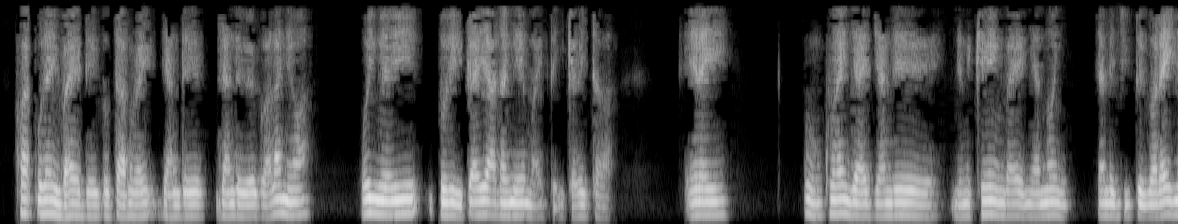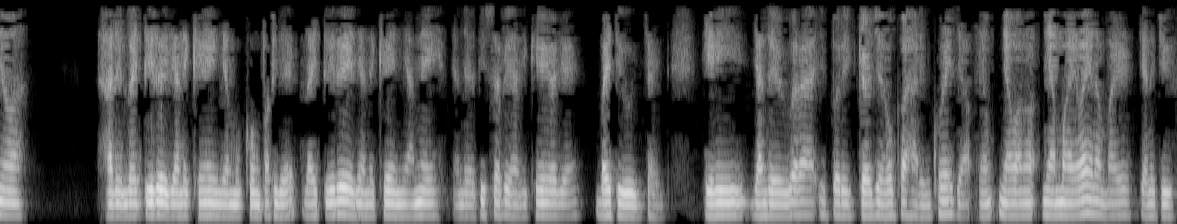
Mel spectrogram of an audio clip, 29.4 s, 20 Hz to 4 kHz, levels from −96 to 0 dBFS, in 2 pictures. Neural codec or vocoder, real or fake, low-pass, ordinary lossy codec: codec, 24 kHz, 0.5 kbps, DualCodec; fake; 3.6 kHz; MP3, 16 kbps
